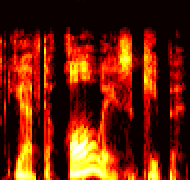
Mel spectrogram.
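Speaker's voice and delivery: usual speaking voice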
